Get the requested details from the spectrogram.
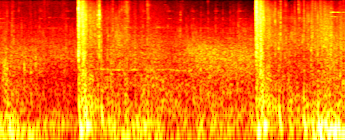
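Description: A rifle fires a sharp, loud shot.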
